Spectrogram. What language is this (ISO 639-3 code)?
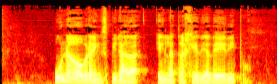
spa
